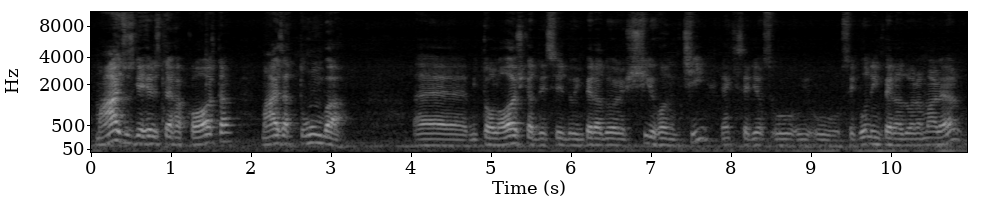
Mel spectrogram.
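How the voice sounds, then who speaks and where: A man's voice: mid-range voice, a little slow, a little mellow. A man with a Brazilian Portuguese accent, a kung fu teacher explaining at length, rambling and often adding tag questions and restarting. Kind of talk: explanatory talk. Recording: distant mic with faint background noise.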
